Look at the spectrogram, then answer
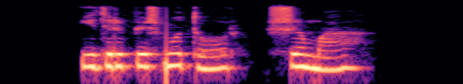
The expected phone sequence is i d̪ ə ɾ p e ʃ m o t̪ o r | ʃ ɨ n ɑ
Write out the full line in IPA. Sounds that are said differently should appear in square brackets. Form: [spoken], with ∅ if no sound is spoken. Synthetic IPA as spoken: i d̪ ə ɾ p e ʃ m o t̪ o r | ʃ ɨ [m] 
